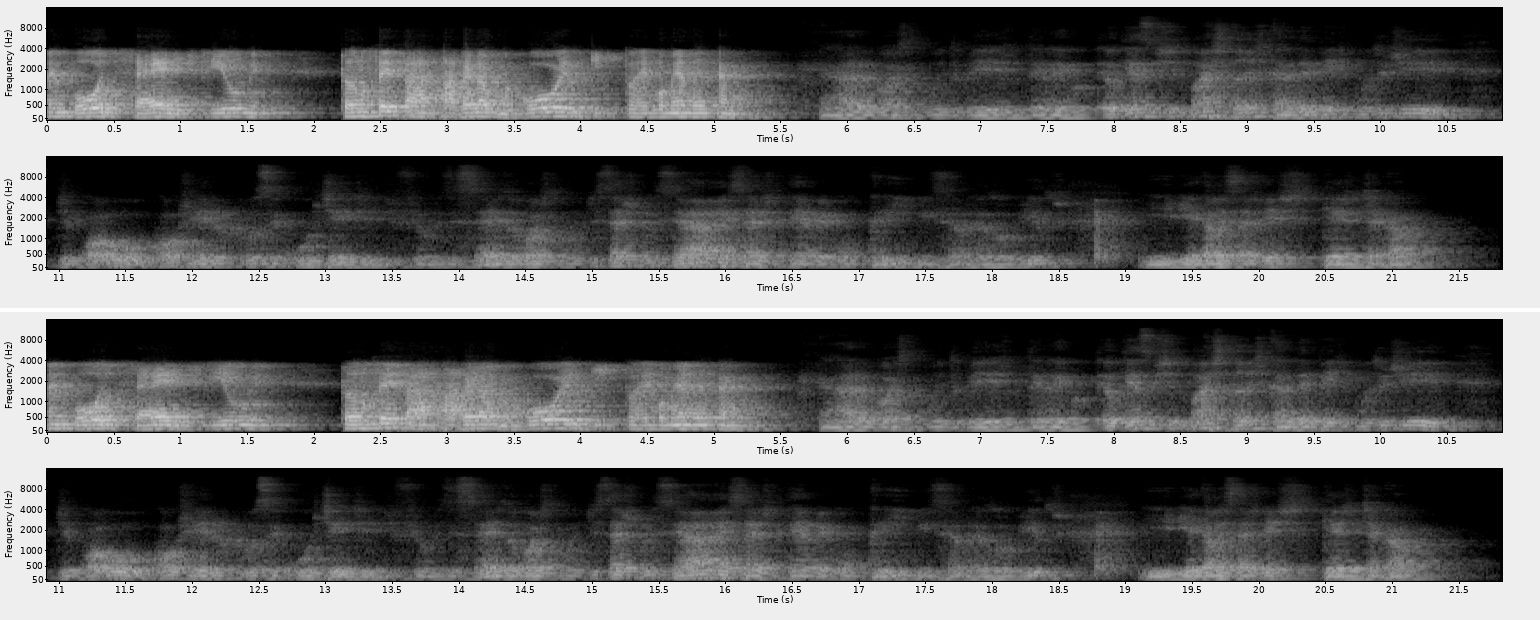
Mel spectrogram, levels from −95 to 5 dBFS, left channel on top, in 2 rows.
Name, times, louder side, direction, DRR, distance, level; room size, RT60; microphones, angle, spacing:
voice 1, 0.0-1.6 2.2-5.2, left 1 dB, 60° left, 1 dB, 0.9 m, -21 dB
voice 2, 2.4-3.0 5.7-21.1, right 1 dB, 10° right, -13 dB, 2.2 m, -36 dB
7.2 x 6.7 x 3.2 m, 1.0 s
head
